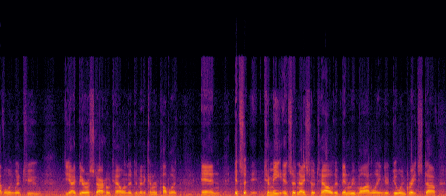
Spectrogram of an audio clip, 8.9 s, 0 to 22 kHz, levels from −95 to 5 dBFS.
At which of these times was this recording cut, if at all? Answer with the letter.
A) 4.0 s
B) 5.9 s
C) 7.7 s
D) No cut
B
